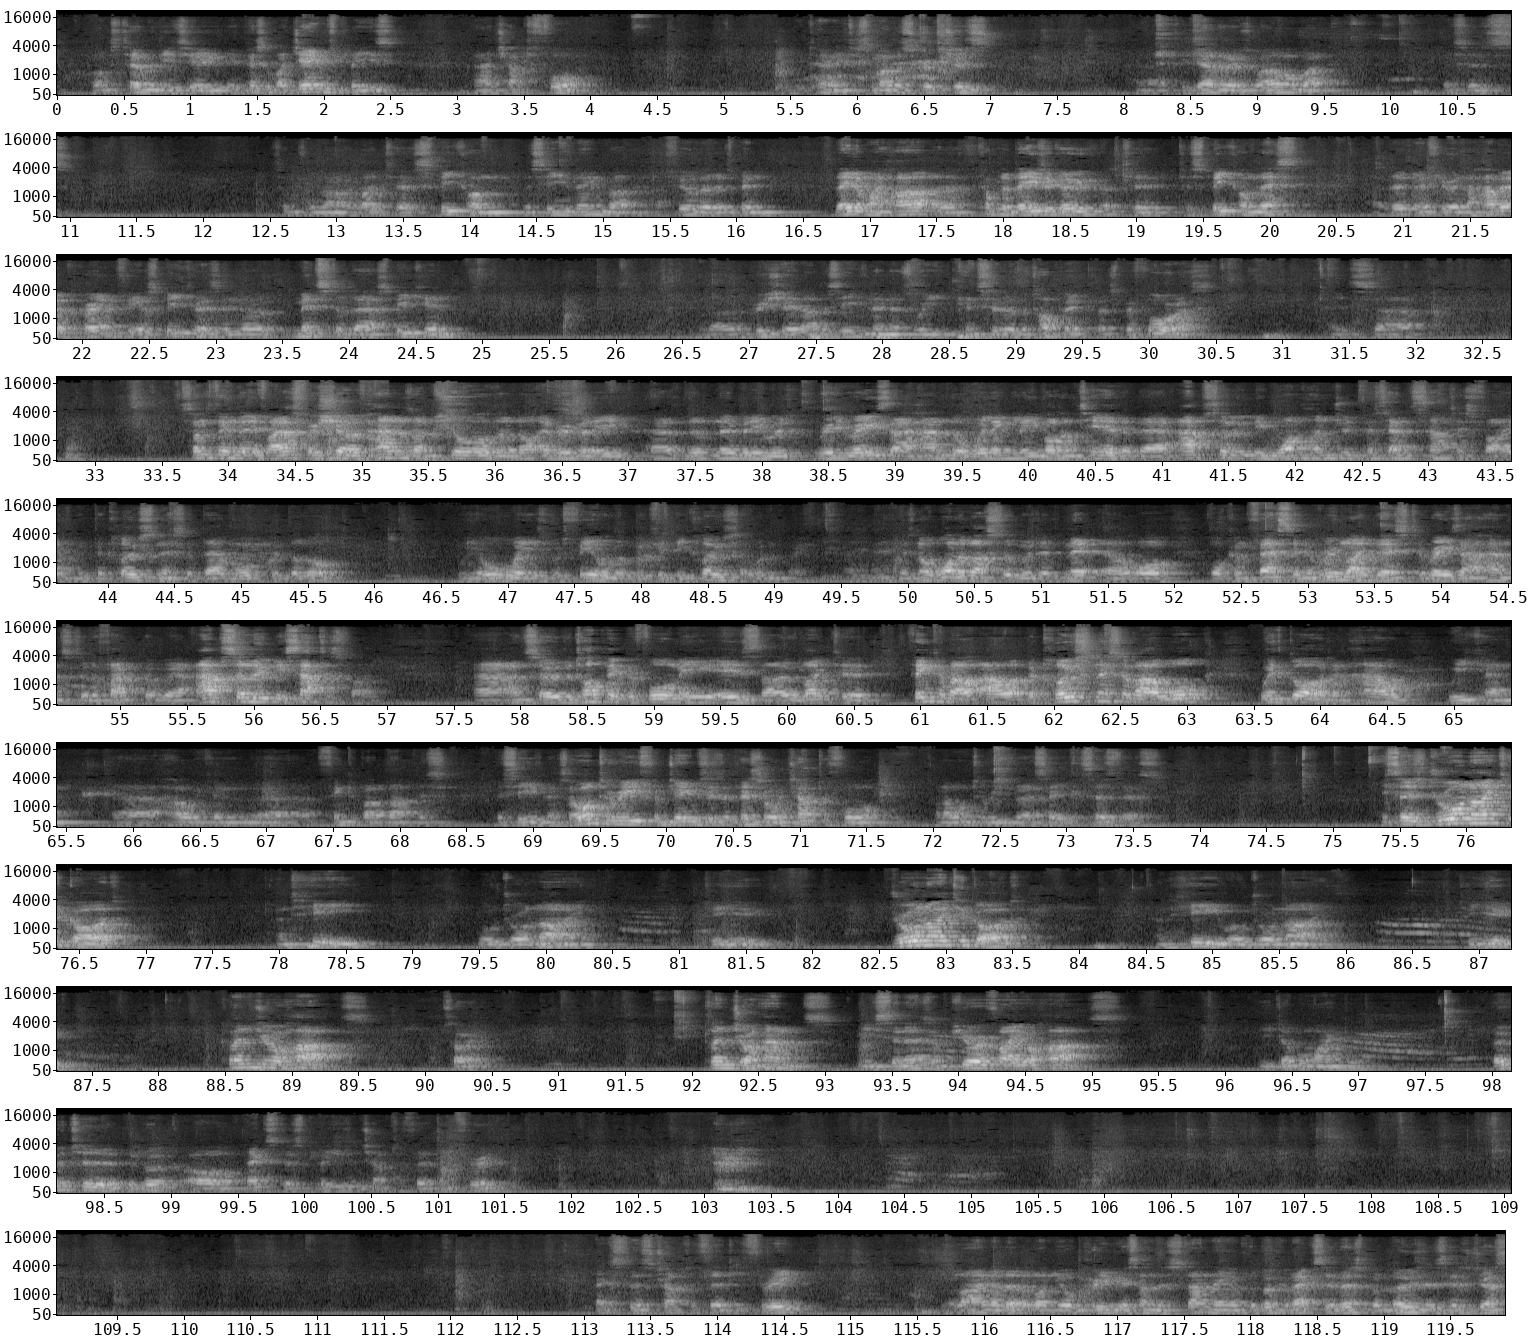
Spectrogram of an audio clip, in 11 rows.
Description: Message spoken on 16/10/2024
